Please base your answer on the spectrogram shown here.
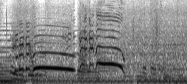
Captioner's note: Simon cheers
